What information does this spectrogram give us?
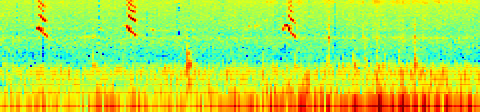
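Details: Poole Harbour Ospreys meeting and mating early on a June morning: three clear, high, falling whistled cheeps in the first three seconds, then only faint patter and low rumbling noise.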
